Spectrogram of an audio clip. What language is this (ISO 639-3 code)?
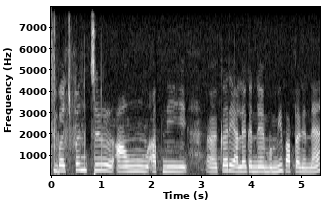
doi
